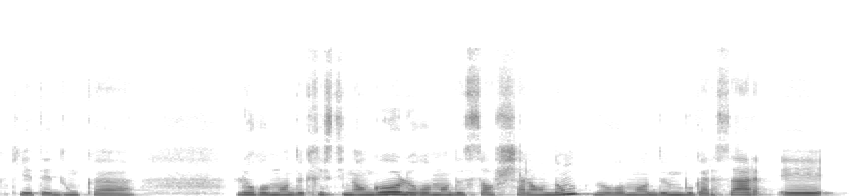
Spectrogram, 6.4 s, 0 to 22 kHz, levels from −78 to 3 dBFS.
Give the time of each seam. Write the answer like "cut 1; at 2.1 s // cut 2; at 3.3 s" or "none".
none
